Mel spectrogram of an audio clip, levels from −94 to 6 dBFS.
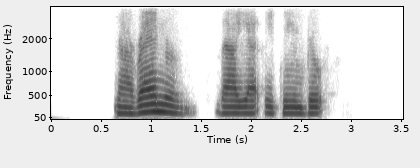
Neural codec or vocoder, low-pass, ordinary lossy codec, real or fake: codec, 24 kHz, 0.9 kbps, WavTokenizer, small release; 3.6 kHz; Opus, 16 kbps; fake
